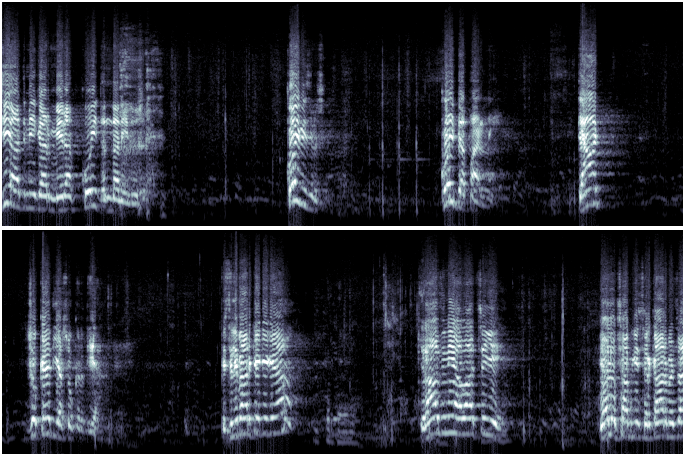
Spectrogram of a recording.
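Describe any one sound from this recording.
A man speaks forcefully through a microphone and loudspeaker outdoors, in loud bursts with pauses.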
